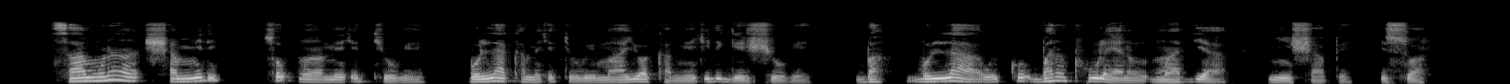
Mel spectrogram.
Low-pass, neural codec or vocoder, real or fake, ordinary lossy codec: 7.2 kHz; none; real; AAC, 32 kbps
